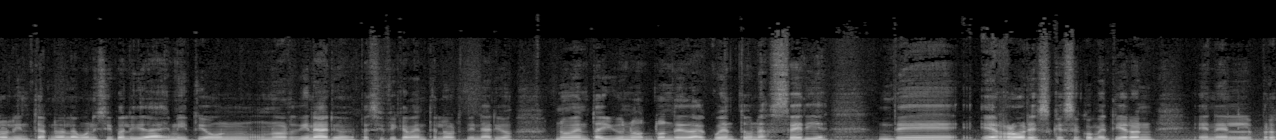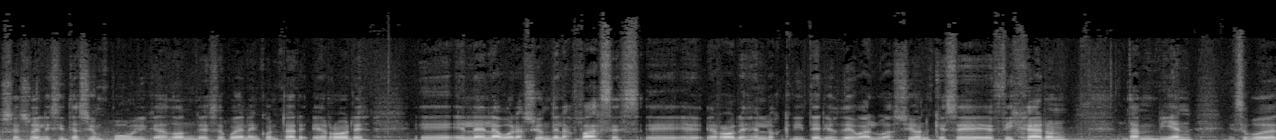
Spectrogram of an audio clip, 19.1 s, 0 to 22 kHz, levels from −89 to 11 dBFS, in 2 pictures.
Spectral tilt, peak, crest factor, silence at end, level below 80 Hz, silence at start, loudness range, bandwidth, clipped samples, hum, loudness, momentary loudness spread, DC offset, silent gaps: -6 dB/octave; -2 dBFS; 20 dB; 0 s; -42 dBFS; 0 s; 2 LU; 18.5 kHz; under 0.1%; none; -21 LUFS; 10 LU; under 0.1%; none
